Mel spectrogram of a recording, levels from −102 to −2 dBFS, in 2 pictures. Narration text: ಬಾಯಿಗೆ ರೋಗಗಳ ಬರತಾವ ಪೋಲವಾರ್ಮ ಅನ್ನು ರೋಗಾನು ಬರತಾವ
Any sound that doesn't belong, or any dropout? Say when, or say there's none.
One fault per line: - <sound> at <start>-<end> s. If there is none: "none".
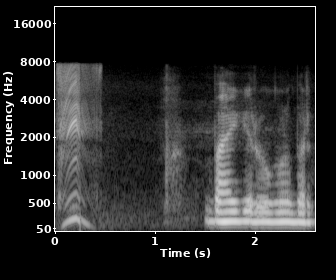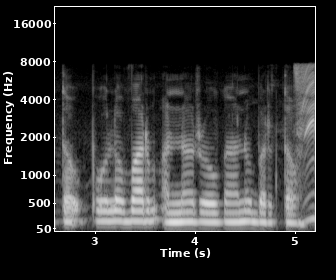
none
